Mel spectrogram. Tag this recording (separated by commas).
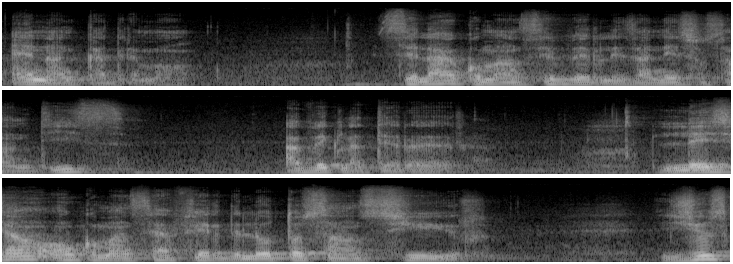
inside a small room, Speech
